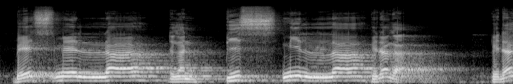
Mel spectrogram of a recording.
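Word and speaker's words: بسم الله: Kemudian lafzul jalalah, la di situ dibacanya tipis, tarkik. Karena apa? Didahului harokat kasroh. Nggak boleh bismillah atau bismillah, itu nggak boleh. Karena semua yang didahului harokat kasroh di dalam lafzul jalalah, maka bacanya adalah tarkik. Tarkik itu tipis.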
